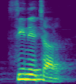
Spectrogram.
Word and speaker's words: signature: And signature, so don't say signature, it's a signature.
